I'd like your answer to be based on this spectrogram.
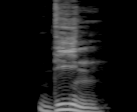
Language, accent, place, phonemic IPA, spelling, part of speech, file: German, Germany, Berlin, /ˈdiˑn/, DIN, proper noun, De-DIN.ogg
- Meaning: acronym of Deutsches Institut für Normung (“German Institute for Standardization”)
